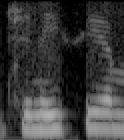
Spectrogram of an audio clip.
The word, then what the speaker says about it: Jenecia: Is Janicia my first name? J-E-N-E-C-I-A.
